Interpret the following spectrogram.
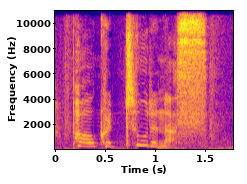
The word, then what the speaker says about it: pulchritudinous: the word of the day this morning is pulchritudinous pulchritudinous it is spelled p u l c h r i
